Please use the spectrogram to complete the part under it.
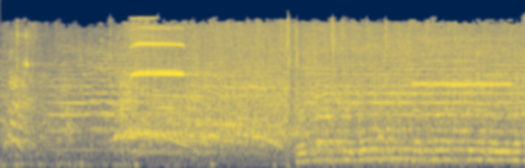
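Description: A large crowd cheers and roars in an echoing hall.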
